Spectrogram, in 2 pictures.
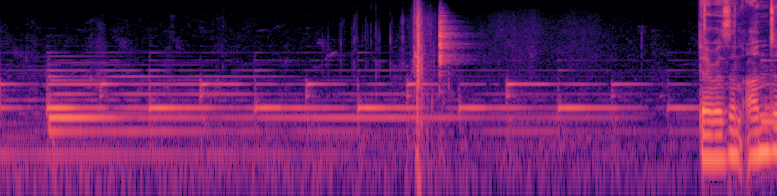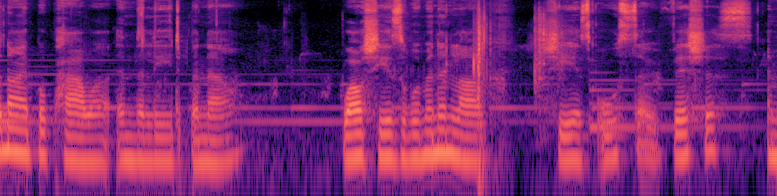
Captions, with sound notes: (stone thudding) There is an undeniable power in the lead Banel. While she is a woman in love, she is also vicious,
